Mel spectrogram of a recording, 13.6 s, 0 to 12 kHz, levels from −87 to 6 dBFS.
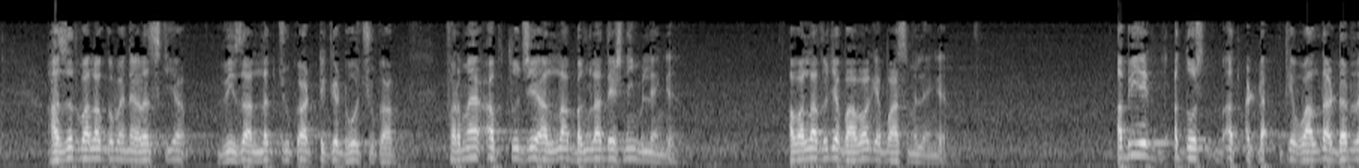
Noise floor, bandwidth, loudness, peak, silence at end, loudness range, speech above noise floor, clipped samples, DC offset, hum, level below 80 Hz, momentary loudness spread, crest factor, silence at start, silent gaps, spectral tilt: -44 dBFS; 8 kHz; -18 LUFS; 0 dBFS; 0 s; 3 LU; 27 dB; under 0.1%; under 0.1%; none; -48 dBFS; 12 LU; 18 dB; 0 s; none; -4.5 dB/octave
